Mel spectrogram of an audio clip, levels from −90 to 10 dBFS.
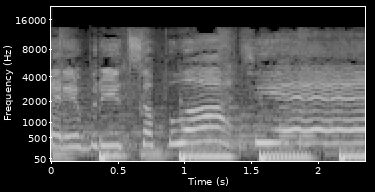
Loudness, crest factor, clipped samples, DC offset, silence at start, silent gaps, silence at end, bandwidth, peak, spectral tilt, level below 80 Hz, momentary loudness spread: -14 LUFS; 12 dB; under 0.1%; under 0.1%; 0 s; none; 0 s; 13.5 kHz; -2 dBFS; -4 dB/octave; -24 dBFS; 4 LU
